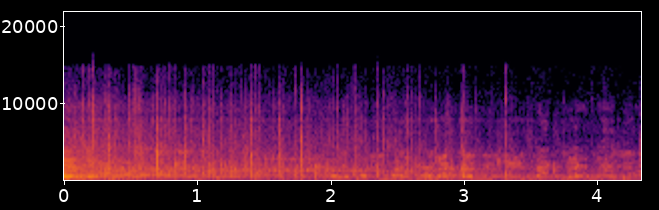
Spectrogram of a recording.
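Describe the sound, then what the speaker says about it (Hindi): Listeners at a poetry gathering clap to welcome a poet to the microphone, steady applause at moderate distance with scattered sharper claps and voices underneath. "जोरदार तालियों से इस्तकबाल कीजिए"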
